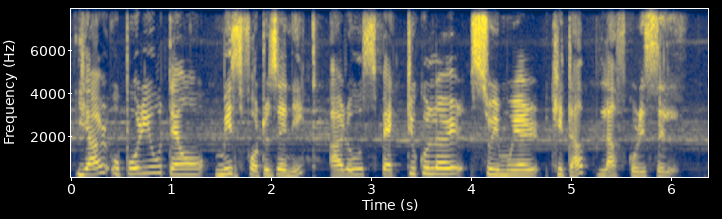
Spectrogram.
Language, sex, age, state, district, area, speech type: Assamese, female, 45-60, Assam, Dibrugarh, rural, read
